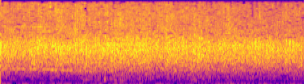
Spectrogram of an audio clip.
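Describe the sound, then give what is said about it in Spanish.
Steady applause from an audience, a dense, even wash of clapping that holds at the same level throughout. “un fuerte aplauso para mi diamante.”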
